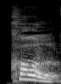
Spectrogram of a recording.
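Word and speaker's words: כל: Most of the times it appears, it applies to the word kol, means all.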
